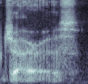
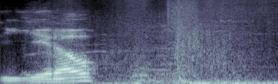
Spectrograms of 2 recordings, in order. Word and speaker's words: gyro: in college called eurogyro that's why i've always called them gyros it's uh it's pronounced yeto well the store was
